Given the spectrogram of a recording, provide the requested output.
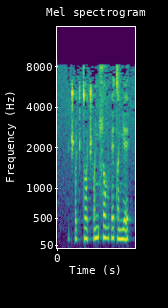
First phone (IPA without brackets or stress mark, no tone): t͡ʃʼ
